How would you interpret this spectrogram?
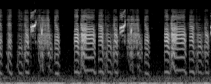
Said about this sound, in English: in the adult bird song, you can hear this repeated motif, as we call it, da-da-da-dee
